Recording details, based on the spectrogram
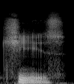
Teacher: tongue is in the position to make a t sound but instead of releasing the air entirely quickly you release it only partially and turn it into a fricative thus resulting in the sound CH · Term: affricates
